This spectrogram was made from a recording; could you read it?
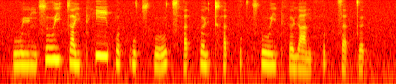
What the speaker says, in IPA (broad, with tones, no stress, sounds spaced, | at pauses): w yː˨ ŋ s uː˥ j k ɐ˧ j pʰ iː˥ p ʊ˨˥ k̚ ɐ˨ w t͡sʰ uː˨˥ t͡sʰ ɐ˨˥ t̚ p ɵ˧ ɥ kʰ ɐ˧ k̚ f ʊ˥ k̚ t͡sʰ uː˧ j pʰ ɵ˨ ɥ aː˨˩ n h ʊ˥ k̚ s ɐ˨ t̚ t̪ ɵ˨˥ t̚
